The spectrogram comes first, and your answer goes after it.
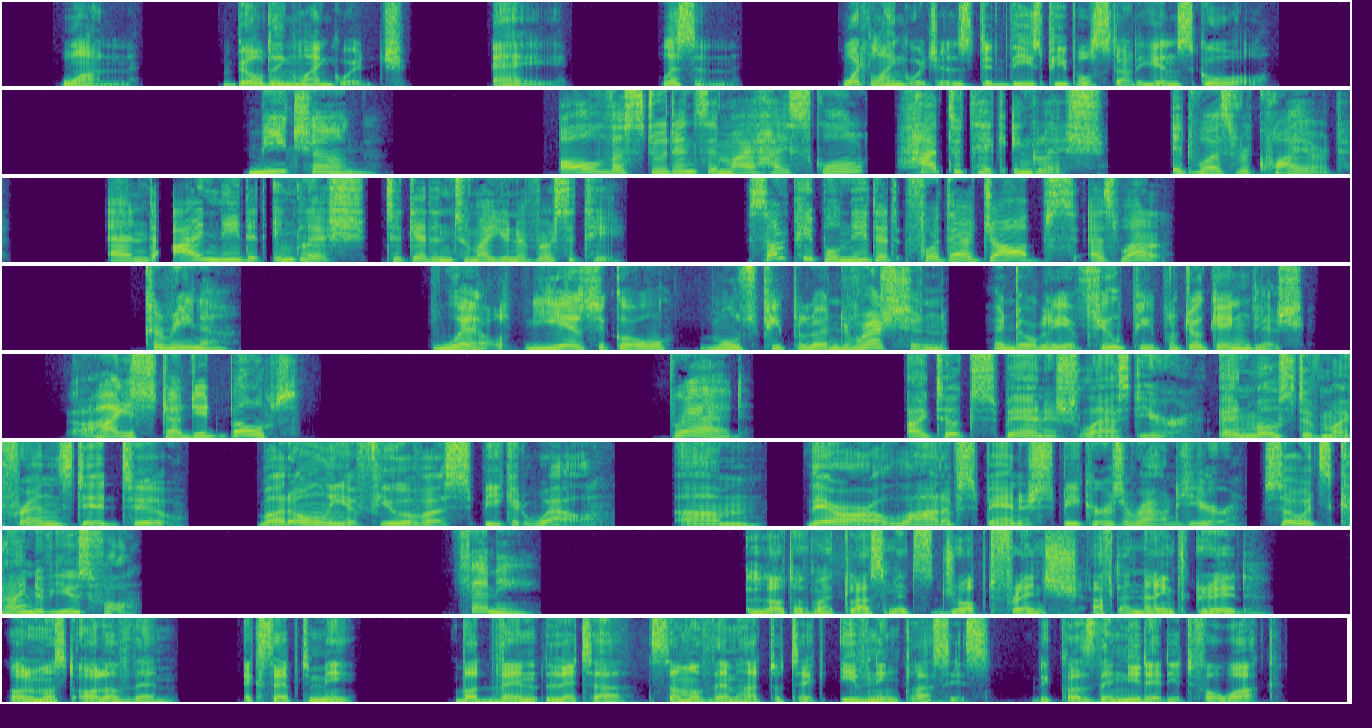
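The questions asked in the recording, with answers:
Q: What languages did these people study in school?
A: Mi Cheng: English; Karina: Russian and English; Brad: Spanish; Femi: French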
